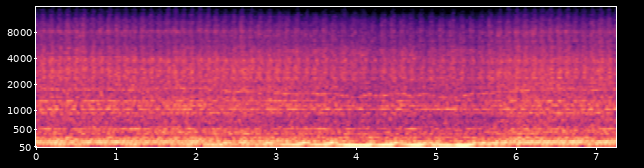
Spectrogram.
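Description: Triumph TR6's 2.5-litre straight-six engine idling steadily while the mixture of its twin carburettors is being set. A deeper hum swells for about two seconds midway, then settles.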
